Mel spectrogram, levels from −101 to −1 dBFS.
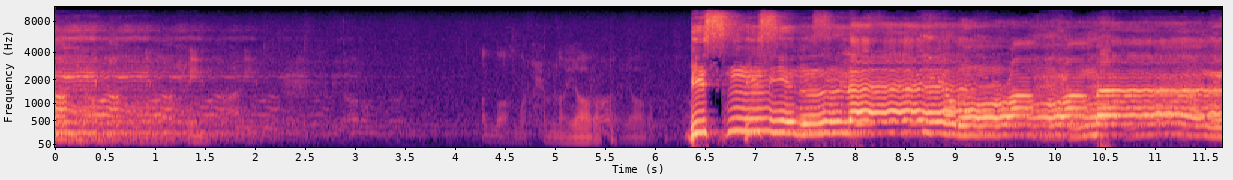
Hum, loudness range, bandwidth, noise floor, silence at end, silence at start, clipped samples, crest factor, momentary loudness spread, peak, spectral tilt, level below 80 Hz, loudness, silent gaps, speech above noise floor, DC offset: none; 17 LU; 10.5 kHz; -58 dBFS; 0 s; 0 s; under 0.1%; 16 dB; 18 LU; -6 dBFS; -3 dB/octave; -62 dBFS; -18 LUFS; none; 39 dB; under 0.1%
